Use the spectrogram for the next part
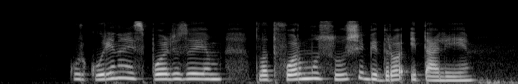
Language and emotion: Russian, neutral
